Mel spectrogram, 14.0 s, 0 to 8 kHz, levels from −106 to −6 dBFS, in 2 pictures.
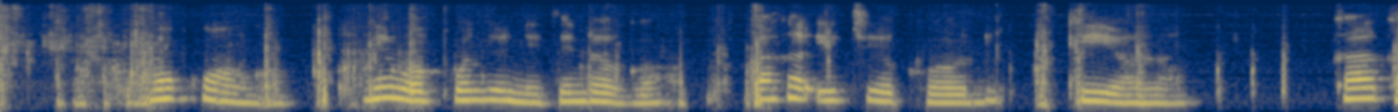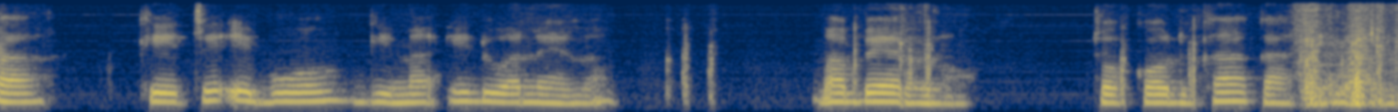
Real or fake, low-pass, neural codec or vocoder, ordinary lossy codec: fake; 7.2 kHz; vocoder, 22.05 kHz, 80 mel bands, HiFi-GAN; none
